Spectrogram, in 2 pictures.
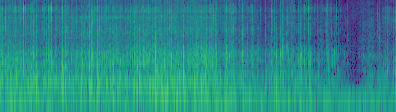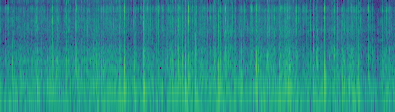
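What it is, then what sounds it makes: Kitchen scrub sponge with metal mesh cover. A rectangular, hand-sized kitchen sponge wrapped in a glittery silver metallic scouring mesh, soft and compressible, is held against the microphone while long acrylic nails scratch and tap across the mesh. The result is a dense, steady run of crunchy, low-heavy scratching and tapping with a brief quieter dip midway.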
